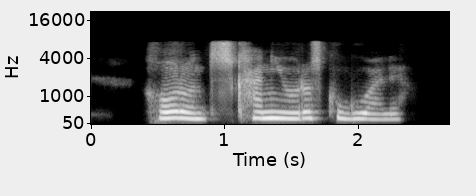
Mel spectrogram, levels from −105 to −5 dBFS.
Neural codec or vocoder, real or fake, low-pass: codec, 24 kHz, 0.9 kbps, DualCodec; fake; 7.2 kHz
